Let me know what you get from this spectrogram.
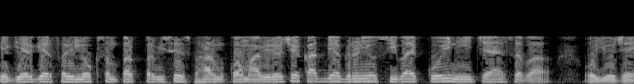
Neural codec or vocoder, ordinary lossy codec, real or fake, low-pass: none; none; real; 3.6 kHz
